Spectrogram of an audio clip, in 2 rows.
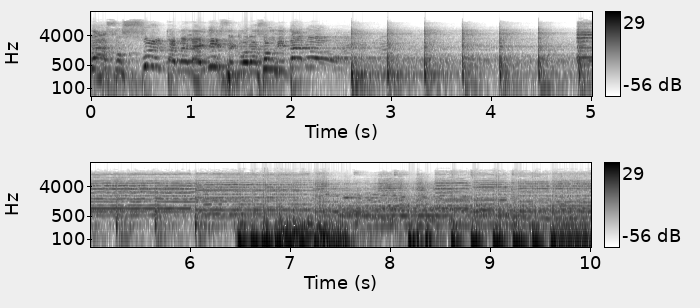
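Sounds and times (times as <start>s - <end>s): band playing sustained notes: 5.0s - 10.0s.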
